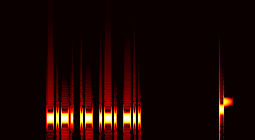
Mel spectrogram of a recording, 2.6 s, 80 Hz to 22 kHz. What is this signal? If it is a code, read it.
Morse code, heard as a keyed tone, about 53 wpm, 700 Hz. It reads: CARD
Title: Sentences from Top 600 Words - New Word Drill - 50wpm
